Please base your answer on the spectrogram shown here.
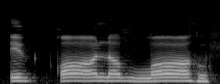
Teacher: The letter لام in the word Allah is pronounced heavily.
